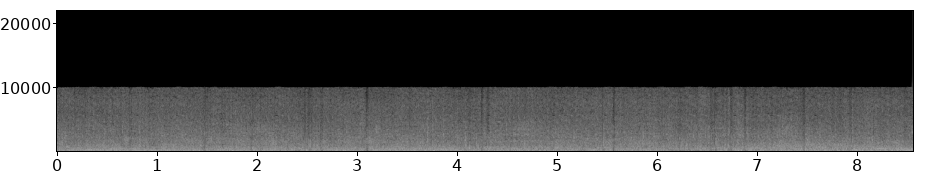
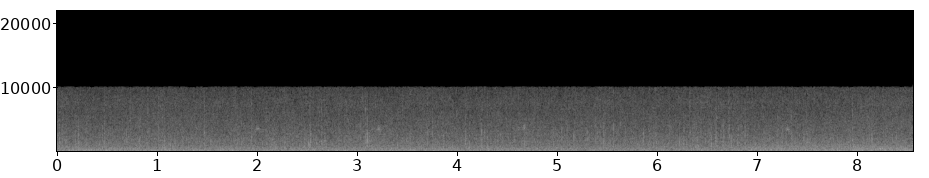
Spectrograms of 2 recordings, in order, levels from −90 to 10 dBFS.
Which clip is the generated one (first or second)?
first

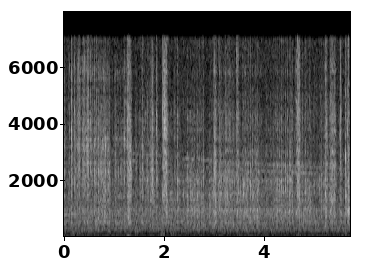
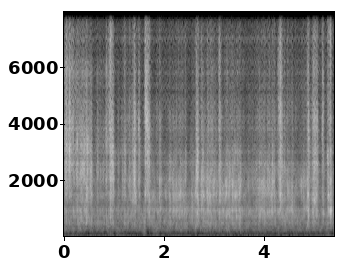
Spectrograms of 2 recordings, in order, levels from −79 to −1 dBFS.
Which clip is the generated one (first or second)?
second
